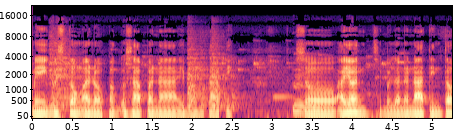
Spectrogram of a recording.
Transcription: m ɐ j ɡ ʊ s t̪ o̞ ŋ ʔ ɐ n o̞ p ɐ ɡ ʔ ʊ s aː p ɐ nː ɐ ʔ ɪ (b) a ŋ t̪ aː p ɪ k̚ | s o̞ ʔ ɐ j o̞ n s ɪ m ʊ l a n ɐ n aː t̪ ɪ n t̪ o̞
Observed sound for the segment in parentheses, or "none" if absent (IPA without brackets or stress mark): b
